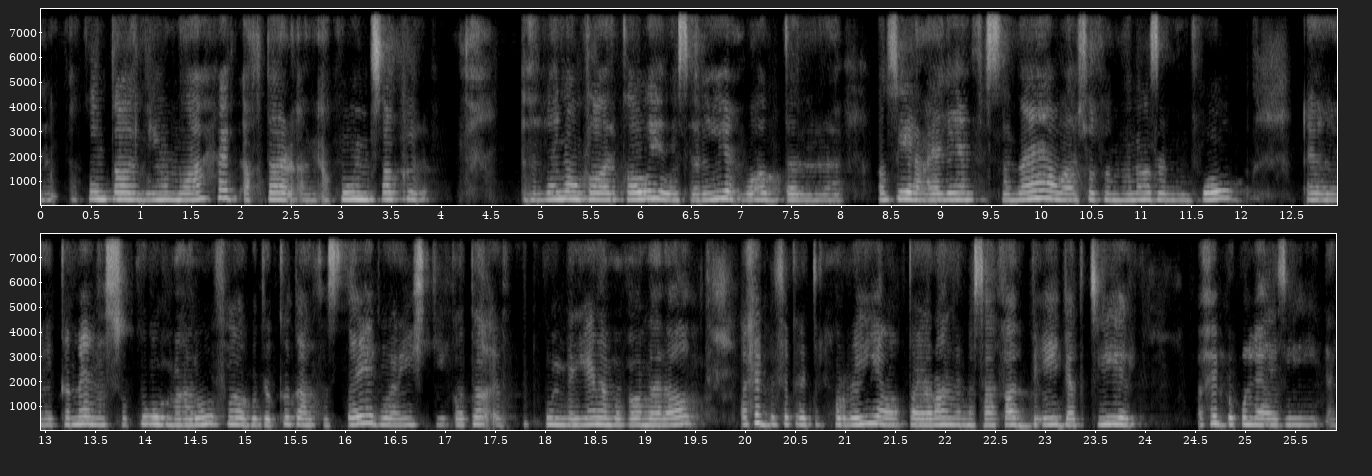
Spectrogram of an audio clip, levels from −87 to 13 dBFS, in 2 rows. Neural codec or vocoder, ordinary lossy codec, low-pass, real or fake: codec, 16 kHz, 2 kbps, FreqCodec, smaller model; none; none; fake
